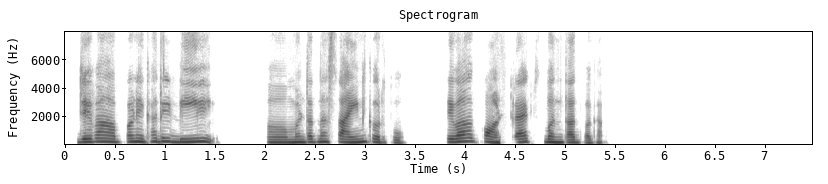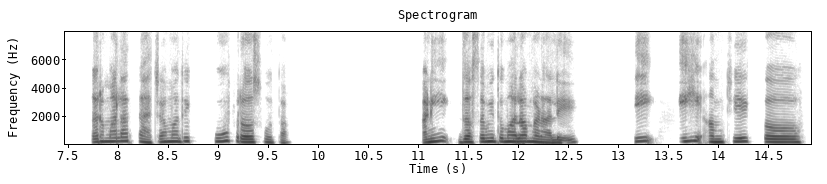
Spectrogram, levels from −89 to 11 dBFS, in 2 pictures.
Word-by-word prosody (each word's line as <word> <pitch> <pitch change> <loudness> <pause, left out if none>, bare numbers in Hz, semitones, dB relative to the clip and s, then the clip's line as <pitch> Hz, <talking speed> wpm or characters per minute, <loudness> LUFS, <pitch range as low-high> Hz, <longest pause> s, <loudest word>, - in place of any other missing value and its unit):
जेव्हा 215 +2 +2
आपण 215 +2 -1
एखादी 230 +2 0
डील 215 +3 +2 0.6
अ, - - -7 0.2
म्हणतात 195 +2 +2
ना, 215 - +3
साइन 200 0 +2
करतो, 170 -5 -5 0.4
तेव्हा 220 +4 +4
कॉन्ट्रॅक्ट्स 200 +1 0
बनतात 180 -2 +3
बघा. 155 0 -7 2.4
तर 210 +3 0
मला 245 +3 +1
त्याच्यामध्ये 225 +5 0
खूप 255 +1 -5
रस 195 0 +3
होता. 170 -4 -7 1.4
आणि 235 +8 +2 0.2
जसं 205 +2 +2
मी 240 - +5
तुम्हाला 225 0 +4
म्हणाले, 170 -6 +2 0.6
की 250 +2 -2 0.4
ही 265 +3 0
आमची 200 +2 +1
एक 240 -3 -6
अ, 195 -1 +3
210 Hz, 115 wpm, -22 LUFS, 195-230 Hz, 2.4 s, मी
